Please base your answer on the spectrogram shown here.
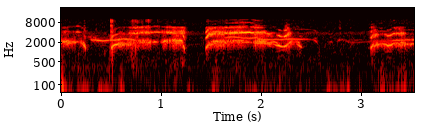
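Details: Peregrine falcons at a nest in the Barycz Valley, 30 April 2020 at 14:28, as the male arrives with prey and feeds the chicks while the female is away. Harsh, wavering harmonic calls come in three bursts separated by short pauses.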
